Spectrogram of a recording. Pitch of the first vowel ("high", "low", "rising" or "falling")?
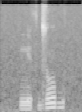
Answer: low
